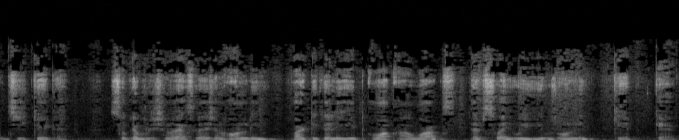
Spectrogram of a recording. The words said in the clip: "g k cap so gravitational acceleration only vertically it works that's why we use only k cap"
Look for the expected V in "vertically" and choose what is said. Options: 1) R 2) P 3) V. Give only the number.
2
